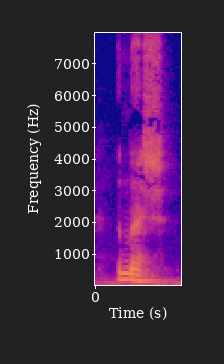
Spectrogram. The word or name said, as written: nash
